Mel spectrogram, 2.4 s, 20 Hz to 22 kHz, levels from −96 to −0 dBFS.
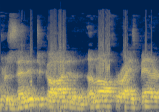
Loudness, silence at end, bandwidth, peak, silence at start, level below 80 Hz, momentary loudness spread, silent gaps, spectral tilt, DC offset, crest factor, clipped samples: -9 LUFS; 0 s; 12 kHz; 0 dBFS; 0 s; -48 dBFS; 4 LU; none; -5.5 dB/octave; under 0.1%; 10 dB; under 0.1%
